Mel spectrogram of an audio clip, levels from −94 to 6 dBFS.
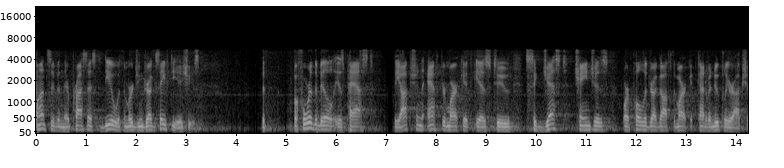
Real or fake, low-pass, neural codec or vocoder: real; 5.4 kHz; none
